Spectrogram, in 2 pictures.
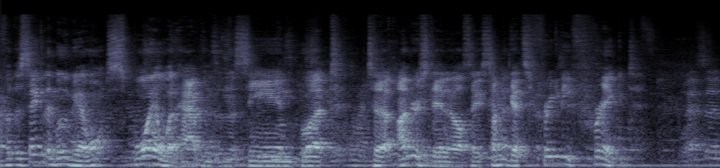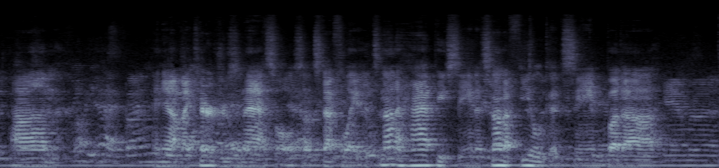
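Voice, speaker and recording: Low-voiced man vlogging in an echoey room. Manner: joking, profane, rambling. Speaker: vlogger and actor on a film set. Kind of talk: casual vlog chat to camera. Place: indoors, closet and hotel rooms on set. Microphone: action camera held by himself. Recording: echoey small rooms, busy crowd noise.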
